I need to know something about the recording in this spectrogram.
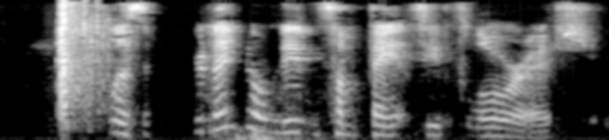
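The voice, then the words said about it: Southern US accent. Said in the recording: “that sounded so southern”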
